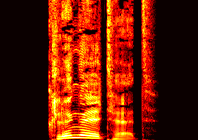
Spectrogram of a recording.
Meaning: inflection of klüngeln: 1. second-person plural preterite 2. second-person plural subjunctive II
- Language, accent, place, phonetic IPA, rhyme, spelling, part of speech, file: German, Germany, Berlin, [ˈklʏŋl̩tət], -ʏŋl̩tət, klüngeltet, verb, De-klüngeltet.ogg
